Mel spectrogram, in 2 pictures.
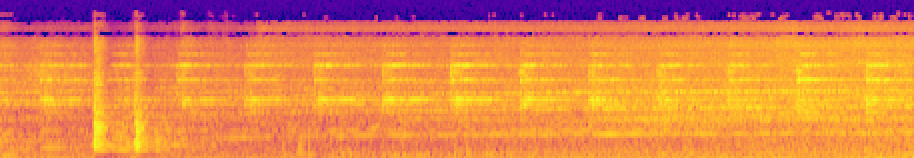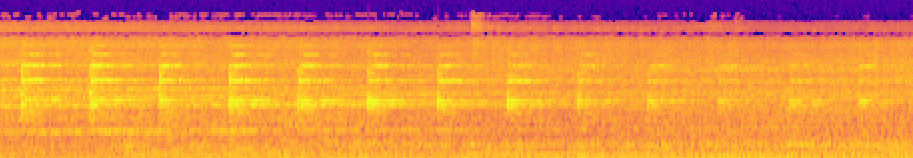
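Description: Train sounds two short horn blasts about a second in. A bell then rings steadily, a little under twice a second, over the low rumble of the train, which slowly grows louder.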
